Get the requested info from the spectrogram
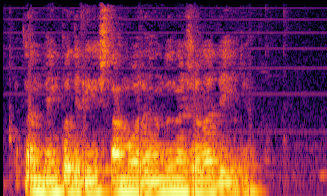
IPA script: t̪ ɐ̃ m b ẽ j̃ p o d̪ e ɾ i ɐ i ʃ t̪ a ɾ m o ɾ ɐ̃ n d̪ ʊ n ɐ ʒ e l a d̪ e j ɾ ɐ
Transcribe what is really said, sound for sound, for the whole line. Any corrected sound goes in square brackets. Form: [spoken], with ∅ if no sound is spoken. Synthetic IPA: t̪ ɐ̃ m b ẽ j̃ p o d̪ e ɾ i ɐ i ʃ t̪ a ɾ m o ɾ ɐ̃ n d̪ ʊ n ɐ ʒ e l a d̪ e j ɾ ɐ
